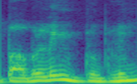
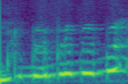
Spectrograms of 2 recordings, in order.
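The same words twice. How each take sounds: First: Said in the usual way. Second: Bubbling said much higher, burbling like a fish tank; bubbling chirped very high as a bubble noise; imitating fish tank bubbles. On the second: Shown as a demonstration. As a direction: make the word bubbling sound like tank bubbles. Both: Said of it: "that bubbling noise".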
